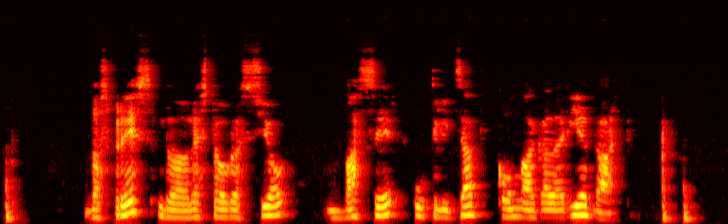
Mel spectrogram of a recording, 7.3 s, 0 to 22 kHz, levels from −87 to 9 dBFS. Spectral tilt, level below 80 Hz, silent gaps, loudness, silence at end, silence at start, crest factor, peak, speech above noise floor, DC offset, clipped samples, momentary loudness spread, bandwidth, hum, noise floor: -6 dB/octave; -62 dBFS; none; -20 LUFS; 0.35 s; 0.05 s; 20 dB; -2 dBFS; 56 dB; under 0.1%; under 0.1%; 16 LU; 7.8 kHz; none; -75 dBFS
